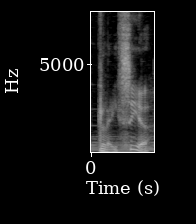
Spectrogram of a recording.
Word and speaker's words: Glacia: gonna be a puzzle dungeon a seer it's pronounced Glacia answer my query that's ice or if this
